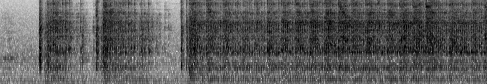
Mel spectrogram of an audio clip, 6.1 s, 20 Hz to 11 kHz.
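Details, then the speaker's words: Stihl FS55 trimmer after teardown and rebuild, clogged spark arrestor screen the main fault, started on choke and primer before carburetor adjustment: a couple of quick pulls with short pops, then a steady busy two-stroke buzz; normal start and run. "Once you see it start up, you'll probably see the head spin."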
